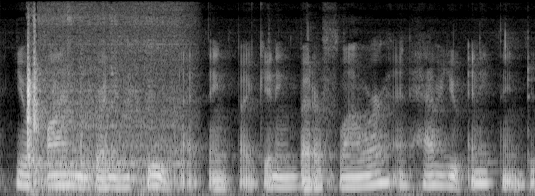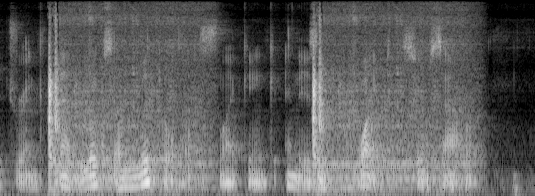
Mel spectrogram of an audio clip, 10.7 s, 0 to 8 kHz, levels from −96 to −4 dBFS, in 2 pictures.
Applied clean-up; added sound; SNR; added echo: none; Printer; 0 dB; reverberation time 0.5 s.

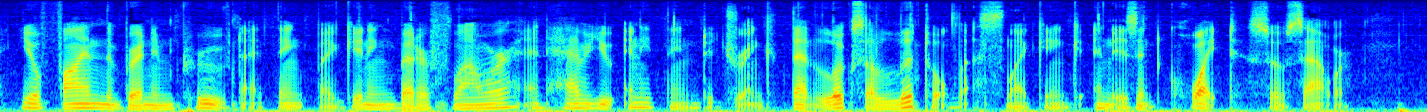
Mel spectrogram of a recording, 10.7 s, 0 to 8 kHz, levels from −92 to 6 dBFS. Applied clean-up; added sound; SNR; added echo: none; none; none; none.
